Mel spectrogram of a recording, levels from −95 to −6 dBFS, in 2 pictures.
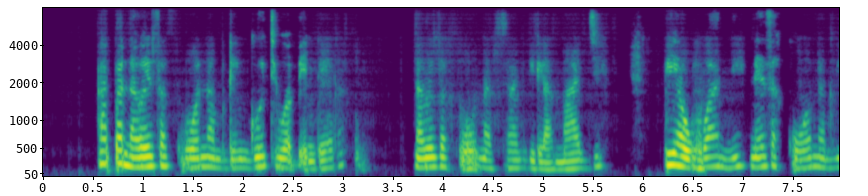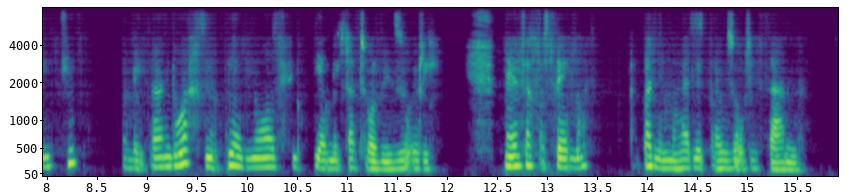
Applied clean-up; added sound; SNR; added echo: neural mask model DeepFilterNet 3.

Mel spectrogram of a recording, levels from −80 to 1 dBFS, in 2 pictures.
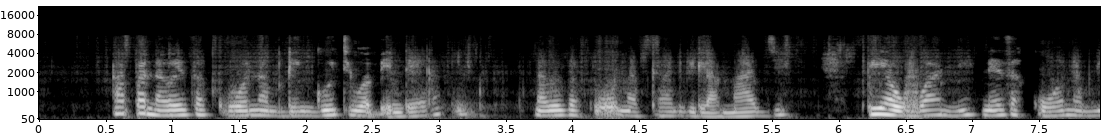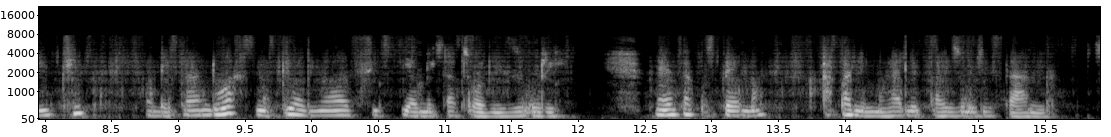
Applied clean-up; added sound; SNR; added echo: neural separator model SepFormer DNS4.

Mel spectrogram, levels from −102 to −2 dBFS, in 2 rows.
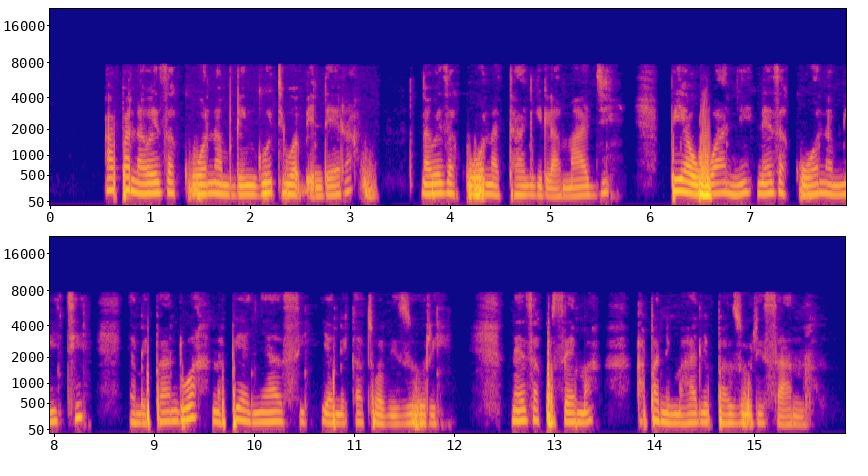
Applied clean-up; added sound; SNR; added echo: none; none; none; none.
